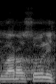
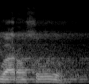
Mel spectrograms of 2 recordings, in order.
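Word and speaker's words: ورسوله: Wa rasulih juga gak ngurus Rasulnya. Kalau sama Rasul saja tidak ngurus, apalagi sama kita. Bersama Sayyidina Ali dibenarkan, yang benar bacanya itu wa rasuluh.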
